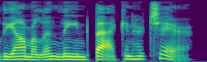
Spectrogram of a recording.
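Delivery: usual speaking voice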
